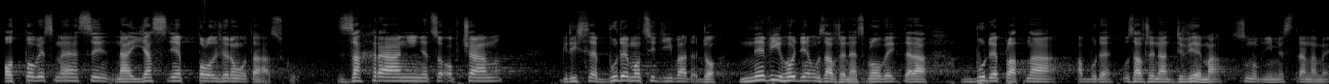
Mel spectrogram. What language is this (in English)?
Czech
